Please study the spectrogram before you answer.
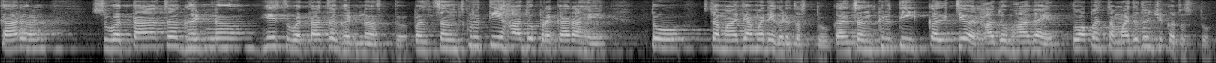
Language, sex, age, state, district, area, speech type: Marathi, male, 30-45, Maharashtra, Satara, urban, spontaneous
